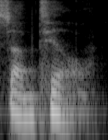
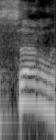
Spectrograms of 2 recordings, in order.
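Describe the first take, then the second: First: The word ends in a clear 'till' sound. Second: The word ends in a soft 'tle' sound. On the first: This is the old form from 1611. "it literally was pronounced subtil at the time in sixteen eleven" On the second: This is the modern form of the word. "subtle is S U B T L E"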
